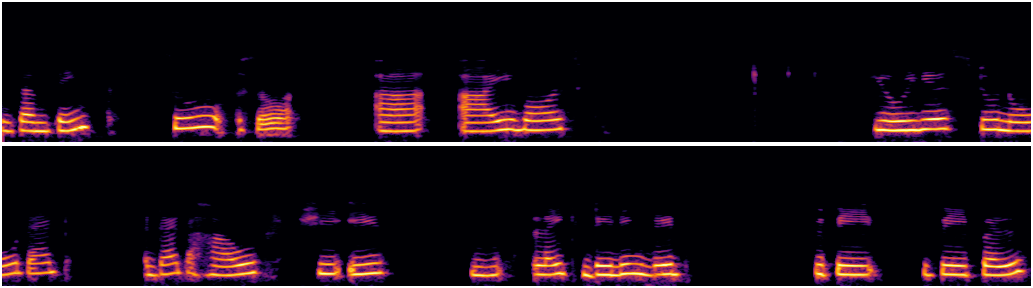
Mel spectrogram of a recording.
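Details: Woman who stammers, reports her stammer is worsening and her mouth freezes on words so she cannot say what she wants; stuttering.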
